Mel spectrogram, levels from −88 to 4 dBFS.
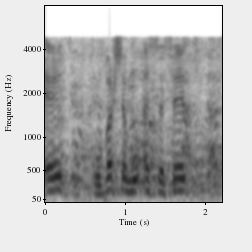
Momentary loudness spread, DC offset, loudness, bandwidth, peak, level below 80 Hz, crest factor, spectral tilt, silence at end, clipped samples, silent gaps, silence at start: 7 LU; under 0.1%; -15 LUFS; 5 kHz; 0 dBFS; -48 dBFS; 14 dB; -10 dB/octave; 0 s; under 0.1%; none; 0 s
